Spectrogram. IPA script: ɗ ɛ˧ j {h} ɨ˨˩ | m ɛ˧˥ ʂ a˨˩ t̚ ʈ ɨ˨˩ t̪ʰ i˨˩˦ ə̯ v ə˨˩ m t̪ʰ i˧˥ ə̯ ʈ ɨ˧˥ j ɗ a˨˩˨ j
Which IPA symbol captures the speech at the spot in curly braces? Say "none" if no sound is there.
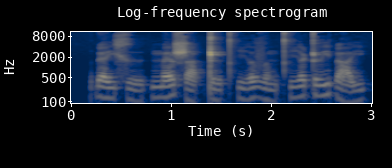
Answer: x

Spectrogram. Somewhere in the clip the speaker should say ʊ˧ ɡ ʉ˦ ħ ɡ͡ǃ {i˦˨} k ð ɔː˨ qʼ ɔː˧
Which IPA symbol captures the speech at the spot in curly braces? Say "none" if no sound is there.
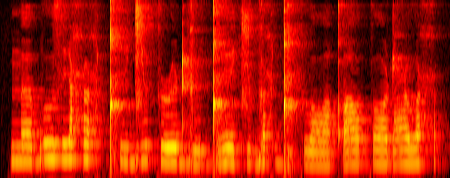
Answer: i˨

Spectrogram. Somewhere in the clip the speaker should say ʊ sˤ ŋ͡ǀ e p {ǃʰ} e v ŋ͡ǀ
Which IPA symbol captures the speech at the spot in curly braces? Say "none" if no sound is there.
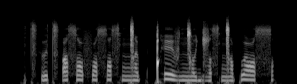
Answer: ǃʰ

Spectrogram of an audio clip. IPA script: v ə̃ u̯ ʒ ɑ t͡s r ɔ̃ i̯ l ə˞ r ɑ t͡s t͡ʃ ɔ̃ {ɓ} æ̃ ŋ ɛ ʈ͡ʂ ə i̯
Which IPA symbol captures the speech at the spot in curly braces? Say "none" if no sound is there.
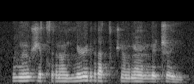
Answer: ɠ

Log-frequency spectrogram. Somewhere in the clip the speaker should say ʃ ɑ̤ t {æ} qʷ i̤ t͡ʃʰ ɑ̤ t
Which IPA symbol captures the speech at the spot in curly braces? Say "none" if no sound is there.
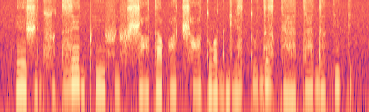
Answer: æ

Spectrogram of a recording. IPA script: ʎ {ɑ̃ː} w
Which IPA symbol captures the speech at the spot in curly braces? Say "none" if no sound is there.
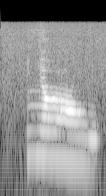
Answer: ɑ̃ː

